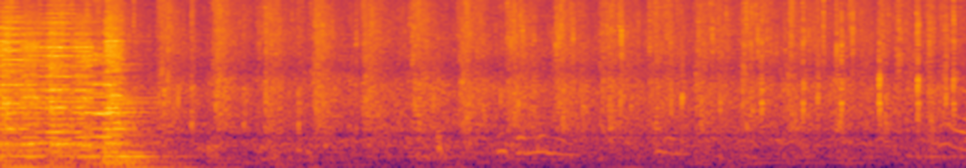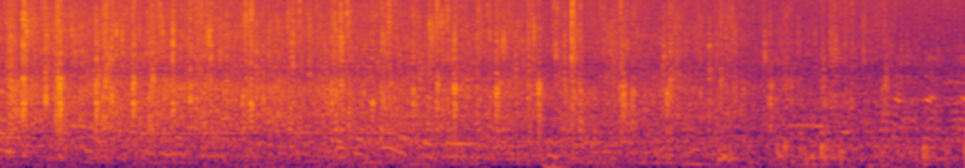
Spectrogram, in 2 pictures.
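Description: A large outdoor crowd claps and applauds.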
